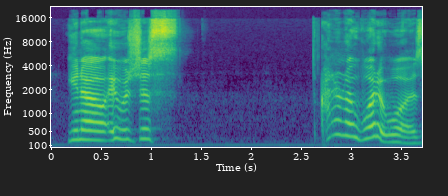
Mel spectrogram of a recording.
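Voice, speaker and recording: A woman speaks in a high pitch with a Southern US accent. The recording is very clean, with a silent background. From the Carolinas, US South. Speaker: YouTuber, livestream host. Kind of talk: casual livestream chat reading viewer comments. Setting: live stream. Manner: casual, conversational.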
